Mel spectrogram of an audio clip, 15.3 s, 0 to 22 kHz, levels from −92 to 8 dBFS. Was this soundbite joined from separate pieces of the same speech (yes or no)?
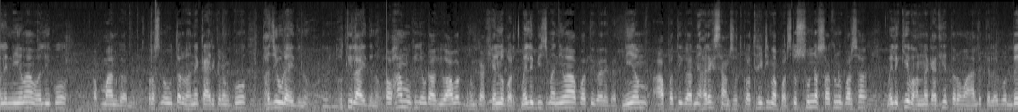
yes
